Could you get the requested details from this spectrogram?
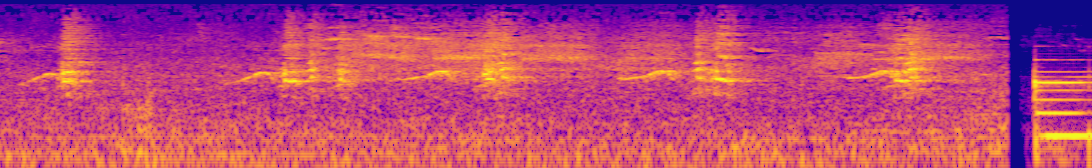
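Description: Short, hoarse croaking notes that rise briefly, given about every two seconds by a Nicobar pigeon. A brief tonal sound cuts in at the very end.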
